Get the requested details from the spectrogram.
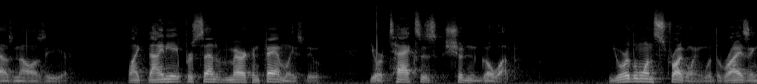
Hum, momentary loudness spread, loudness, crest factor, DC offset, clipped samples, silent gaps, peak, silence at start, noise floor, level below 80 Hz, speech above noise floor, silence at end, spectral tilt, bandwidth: none; 14 LU; -32 LUFS; 22 dB; under 0.1%; under 0.1%; none; -12 dBFS; 0 s; -64 dBFS; -62 dBFS; 31 dB; 0 s; -4 dB/octave; 14 kHz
